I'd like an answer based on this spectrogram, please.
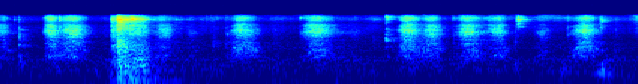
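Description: The cart of an inverted-pendulum rig sliding back and forth on its linear rail in short bursts about once a second as the controller keeps the rod balanced under the added load of a glass, with one louder jolt about one and a half seconds in.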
